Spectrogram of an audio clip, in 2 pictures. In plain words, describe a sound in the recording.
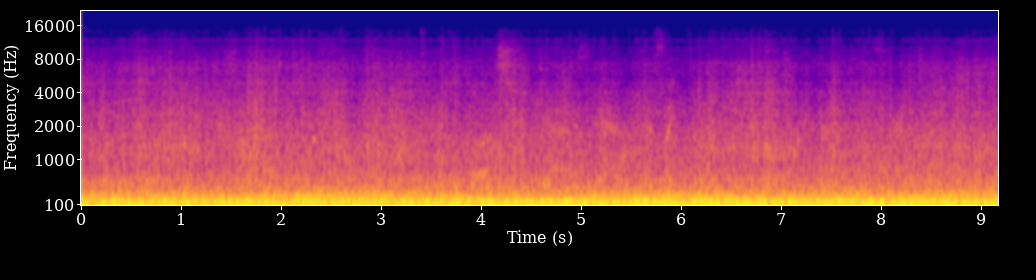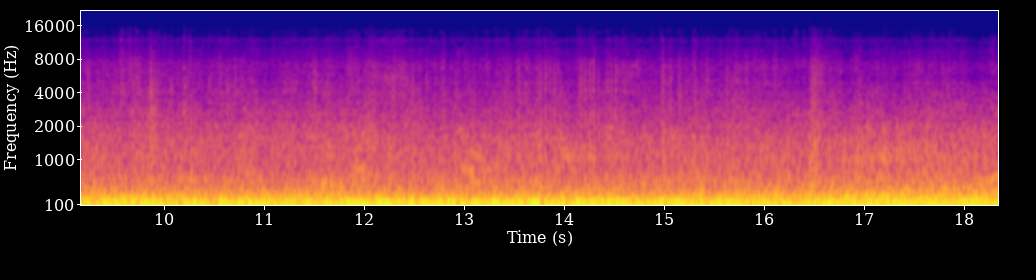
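Wheels rumble and thud on a runway.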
